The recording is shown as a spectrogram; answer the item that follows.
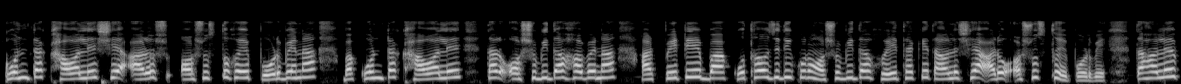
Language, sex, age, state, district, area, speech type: Bengali, female, 18-30, West Bengal, North 24 Parganas, rural, spontaneous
